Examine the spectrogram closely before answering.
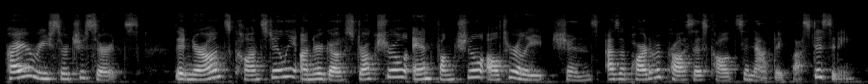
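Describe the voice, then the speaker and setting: Young woman, from Kentucky, student presenter, careful reading, higher pitch. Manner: steady, careful scientific reading. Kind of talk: read research presentation.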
